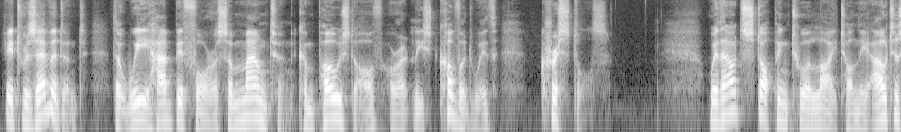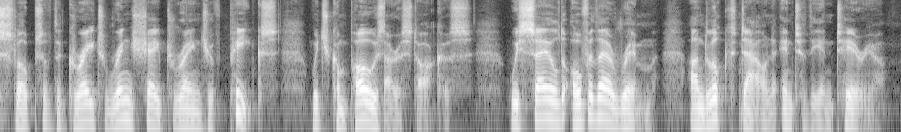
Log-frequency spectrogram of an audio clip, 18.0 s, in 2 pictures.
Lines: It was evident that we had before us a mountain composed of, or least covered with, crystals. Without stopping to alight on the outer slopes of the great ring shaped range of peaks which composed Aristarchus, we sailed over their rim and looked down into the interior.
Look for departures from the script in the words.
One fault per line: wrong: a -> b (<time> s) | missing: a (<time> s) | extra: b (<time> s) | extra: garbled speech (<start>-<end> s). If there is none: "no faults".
extra: at (4.0 s)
